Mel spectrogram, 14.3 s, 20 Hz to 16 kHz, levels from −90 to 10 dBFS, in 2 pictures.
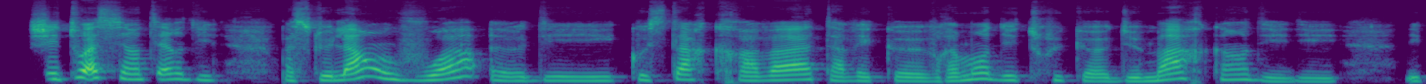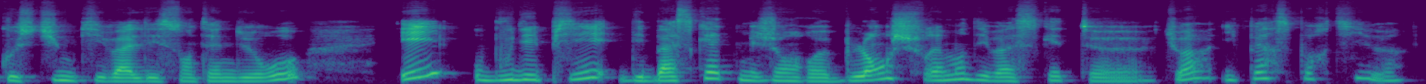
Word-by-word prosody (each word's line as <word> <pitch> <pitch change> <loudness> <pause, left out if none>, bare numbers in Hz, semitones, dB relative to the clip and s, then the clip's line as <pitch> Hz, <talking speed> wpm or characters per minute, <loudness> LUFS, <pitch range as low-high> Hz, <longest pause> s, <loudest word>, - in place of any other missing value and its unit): Chez 245 -2 +5
toi 320 +3 +9
c'est 260 -5 0
interdit? 225 -3 -2 0.3
Parce 180 -2 +3
que 195 - -2
là 225 - +6
on 265 - +2
voit, 220 - +1
heu, 175 -2 -4
des 175 0 -6
costards 205 +3 -1
cravates 200 +3 +2
avec, 170 0 -5
heu, 160 -1 -1
vraiment 170 +11 -1
des 195 -2 -4
trucs, 185 -2 -8
heu, 155 -1 -2
de 155 +1 -4
marque, 220 +9 +1
hein, 220 +1 -3
des 155 -9 -8
des 145 -1 -10 0.3
des 160 - -5
costumes 180 +2 0
qui 170 -2 -5
valent 150 -1 +2
des 155 - -2
centaines 155 +1 -2
d'euros 155 +10 -1 0.5
et 310 +9 +10 0.2
au - - -5
bout 200 +3 -1
des 215 0 +1
pieds, 255 +8 -1
des 170 -1 -3
baskets, 180 +10 +2
mais 180 -3 -3
genre, 170 -3 -3
heu, - - -1
blanches, 195 - +3
vraiment 200 +6 -1
des 205 -4 -3
baskets, 170 +2 -1
heu, 160 - -5
tu - - -8
vois, 275 +5 -2
hyper 270 +7 -4
sportives. 255 -5 -8
185 Hz, 210 wpm, -25 LUFS, 170-225 Hz, 0.5 s, et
